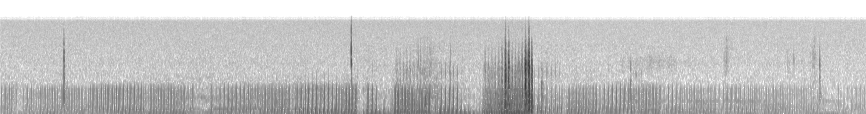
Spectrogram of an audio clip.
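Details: Low, rhythmic purring from a suckling domestic cat carries on steadily. Brief sharp clicks and a short louder rustling burst midway interrupt it, then the soft rumble continues.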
